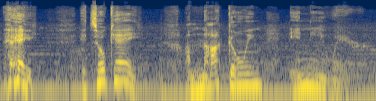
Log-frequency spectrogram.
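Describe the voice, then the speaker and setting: A man's voice: on the high side, very animated, slow, over music. A man playing an obsessive, self-righteous teenage boy in a video game, insistent and earnest. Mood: earnest, consoling. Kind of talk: dramatic video game voice acting.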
